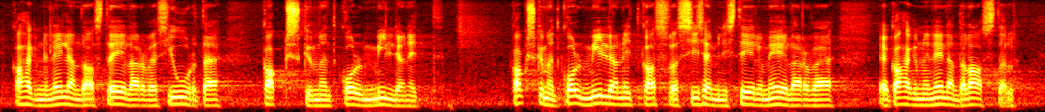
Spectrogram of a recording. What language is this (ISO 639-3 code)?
est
